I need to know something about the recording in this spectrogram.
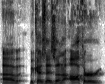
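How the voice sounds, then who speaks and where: Older texan guy, talks real slow, lots of uhs, folksy. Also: medium pitch, fairly even intonation, fairly bright tone. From Texas. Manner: slow, halting, many fillers, folksy. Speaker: author and former business owner. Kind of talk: conversational interview answers.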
